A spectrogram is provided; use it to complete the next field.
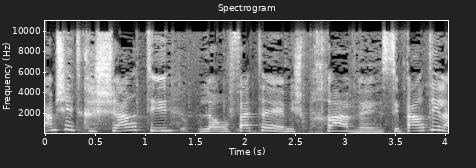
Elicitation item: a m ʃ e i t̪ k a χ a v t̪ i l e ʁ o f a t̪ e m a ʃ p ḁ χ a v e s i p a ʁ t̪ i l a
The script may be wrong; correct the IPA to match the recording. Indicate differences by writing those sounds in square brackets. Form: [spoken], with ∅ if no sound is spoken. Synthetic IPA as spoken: a m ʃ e i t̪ k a [ʃ] a [ʁ] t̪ i l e ʁ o f a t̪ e m [i] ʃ p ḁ χ a v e s i p a ʁ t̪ i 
